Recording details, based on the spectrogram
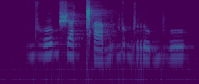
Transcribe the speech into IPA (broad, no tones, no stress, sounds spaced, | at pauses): dʱ o ɡ ʃ a ǁʰ a b o ɡ ɾ o ɡ r u bʱ u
